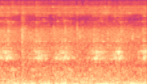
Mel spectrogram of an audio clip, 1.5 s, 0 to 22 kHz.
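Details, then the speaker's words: Removed alternator from 2008 Ford F-350 6.4 diesel, hand-spun: faint gritty rumble with rhythmic rasping as it coasts down; worn, rough alternator bearing. "yeah you can hear the roughness in there"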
